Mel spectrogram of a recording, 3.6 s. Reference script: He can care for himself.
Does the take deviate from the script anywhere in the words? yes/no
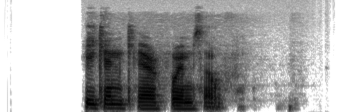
no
